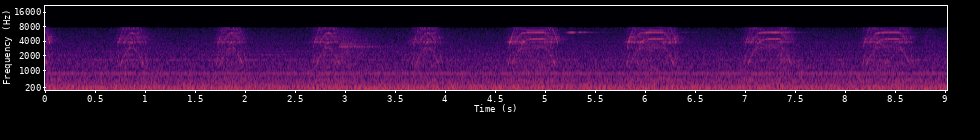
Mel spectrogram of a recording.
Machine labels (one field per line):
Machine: slide rail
